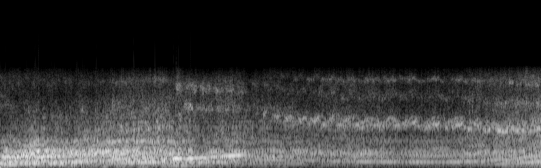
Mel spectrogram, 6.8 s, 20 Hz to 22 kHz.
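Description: Supercharged 2018 Ford Mustang's engine running at the drag strip starting line, revved up in pitch briefly about two seconds in while the car is held in place before launch.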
